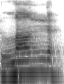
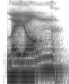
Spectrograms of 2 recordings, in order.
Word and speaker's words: Leong: even pronounce my name they said I got lung Leng Lang don't know where that came from Leong that was the only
